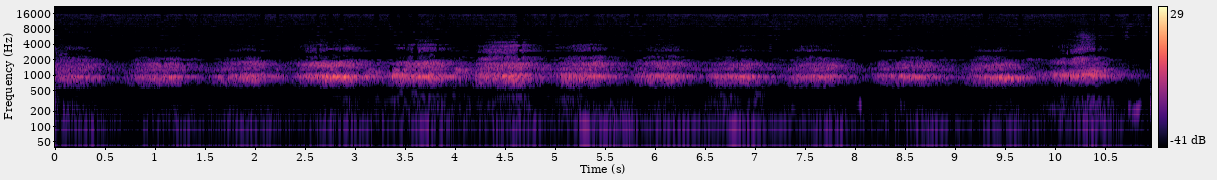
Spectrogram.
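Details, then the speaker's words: Awake stertor (snoring noise while awake) in a brachycephalic dog: quick breathing with a rhythmic, rattling snore-like noise on each breath, typically arising from the soft palate or nasopharynx. "so that's an awake snorer okay and that's typically palette or nasopharynx okay so nasal nasopharynx palette will create that kind of noise"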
